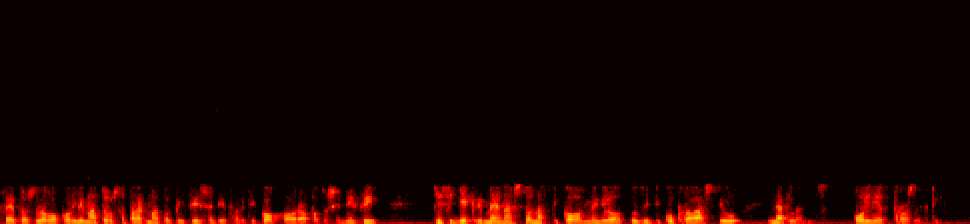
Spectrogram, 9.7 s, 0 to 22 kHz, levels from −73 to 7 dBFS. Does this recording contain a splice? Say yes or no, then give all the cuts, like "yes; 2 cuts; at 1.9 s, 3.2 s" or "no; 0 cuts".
no; 0 cuts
